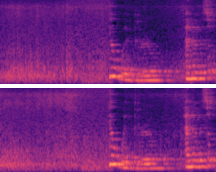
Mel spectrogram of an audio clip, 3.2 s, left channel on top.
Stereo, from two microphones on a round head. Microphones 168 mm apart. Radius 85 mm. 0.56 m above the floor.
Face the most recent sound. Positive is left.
turn(degrees=-65)  # may be behind; listen again after turning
